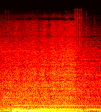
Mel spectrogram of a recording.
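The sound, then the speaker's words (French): A car moving along an isolated path gives off a low, steady engine rumble that holds fairly loud and even for about two seconds, with no voices over it. “la voiture prend un sentier isolé, puis s'arrête.”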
